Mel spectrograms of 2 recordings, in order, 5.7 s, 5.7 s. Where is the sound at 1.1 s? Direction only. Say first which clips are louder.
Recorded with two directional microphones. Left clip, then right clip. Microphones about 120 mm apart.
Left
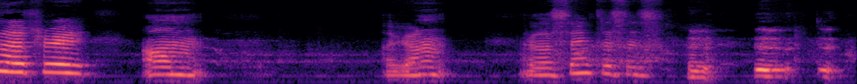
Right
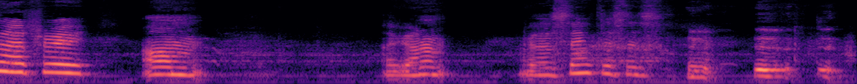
Right 2 dB; 55° right (ahead or behind).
